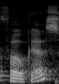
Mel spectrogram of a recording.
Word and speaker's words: focus: at the word focus we have first syllable stress so the faux syllable is long and the cuss syllable is short and reduced and in this case the faux syllable is extra long because in american english the sound o the vowel sound is a diphthong so you can see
